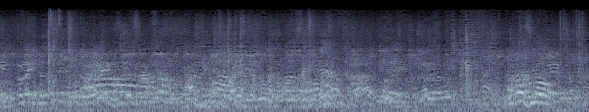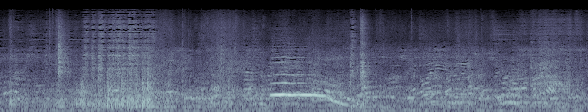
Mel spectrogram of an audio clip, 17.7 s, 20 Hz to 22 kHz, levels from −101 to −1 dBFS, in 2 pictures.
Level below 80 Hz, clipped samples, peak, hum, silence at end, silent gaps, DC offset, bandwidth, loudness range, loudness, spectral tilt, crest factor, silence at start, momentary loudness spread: -50 dBFS; under 0.1%; -14 dBFS; none; 0 s; none; under 0.1%; 16.5 kHz; 5 LU; -32 LUFS; -4 dB/octave; 16 dB; 0 s; 9 LU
